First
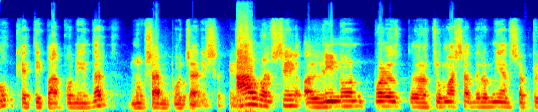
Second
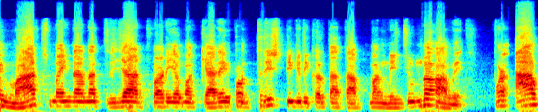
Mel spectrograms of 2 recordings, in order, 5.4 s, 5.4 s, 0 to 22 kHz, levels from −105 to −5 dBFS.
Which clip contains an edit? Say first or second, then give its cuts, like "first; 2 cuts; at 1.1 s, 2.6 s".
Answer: first; 1 cut; at 2.4 s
